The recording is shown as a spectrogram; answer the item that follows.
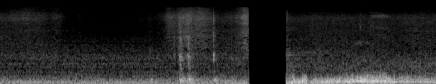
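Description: Steady low road and engine rumble inside a moving car's cabin, with a couple of short hissy noises about two seconds in. The sound cuts out for a moment about two-thirds through, then returns as a louder low rumble.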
